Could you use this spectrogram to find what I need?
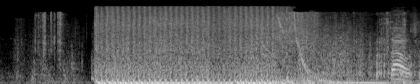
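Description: Wooden boards crash and splinter as a structure breaks apart.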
